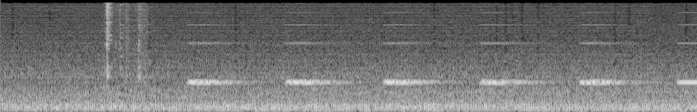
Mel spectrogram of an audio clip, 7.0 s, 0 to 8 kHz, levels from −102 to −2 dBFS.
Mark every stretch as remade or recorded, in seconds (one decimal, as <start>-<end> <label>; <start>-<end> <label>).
0.0-6.5 remade; 6.5-7.0 recorded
